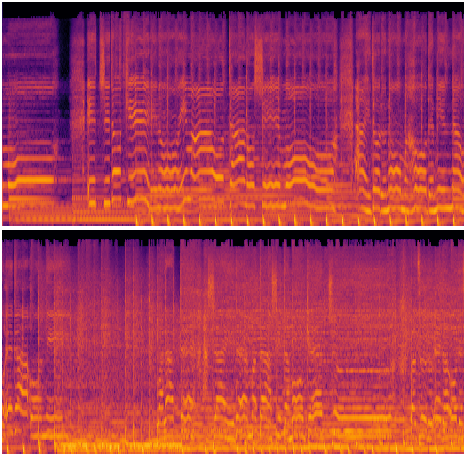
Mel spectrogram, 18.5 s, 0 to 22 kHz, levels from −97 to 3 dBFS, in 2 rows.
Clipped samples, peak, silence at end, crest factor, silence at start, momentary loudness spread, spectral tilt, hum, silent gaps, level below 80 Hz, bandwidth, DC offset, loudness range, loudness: under 0.1%; -2 dBFS; 0 s; 16 dB; 0 s; 4 LU; -5 dB/octave; none; none; -32 dBFS; 18 kHz; under 0.1%; 3 LU; -18 LUFS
